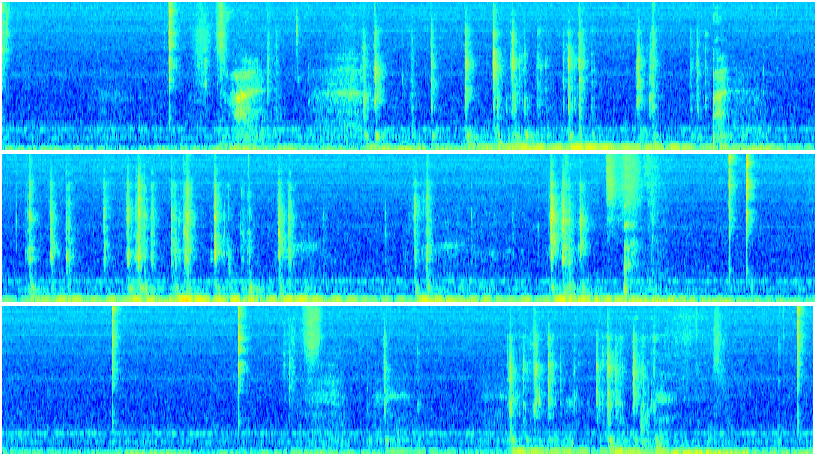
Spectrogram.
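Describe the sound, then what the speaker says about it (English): Steady typing on a computer keyboard, irregular bursts of quick clacking keystrokes with short pauses, close and quiet over a low background hum, with no talking. "So we'll just type those in."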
